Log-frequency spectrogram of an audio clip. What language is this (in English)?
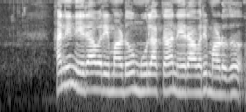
Kannada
